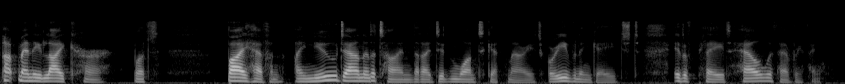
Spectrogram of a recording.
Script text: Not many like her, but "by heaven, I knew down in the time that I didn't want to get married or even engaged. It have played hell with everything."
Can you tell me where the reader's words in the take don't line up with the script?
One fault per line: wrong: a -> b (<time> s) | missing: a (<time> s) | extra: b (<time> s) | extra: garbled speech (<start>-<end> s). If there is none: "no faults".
no faults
